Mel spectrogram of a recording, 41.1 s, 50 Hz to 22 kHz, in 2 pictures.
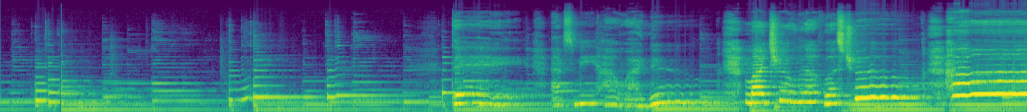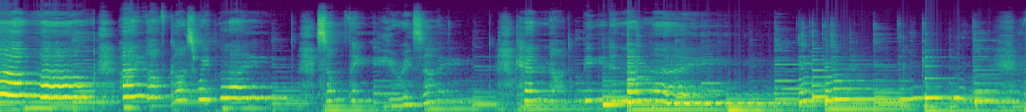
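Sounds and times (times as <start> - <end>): plucked acoustic guitar: 0.0 - 41.0
woman singing with vibrato: 9.0 - 26.3, 26.9 - 29.9, 30.8 - 36.3.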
